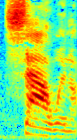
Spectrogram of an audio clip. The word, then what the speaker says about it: Samhain: So Halloween's origin dates back to the ancient Celtic festival of, like you said, it's spelled Samhain, but it's pronounced Samhain or Samhain.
